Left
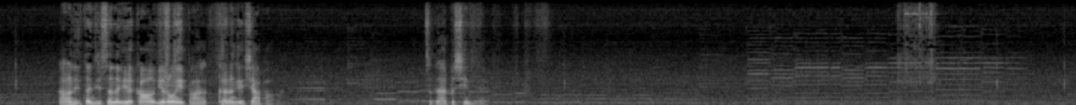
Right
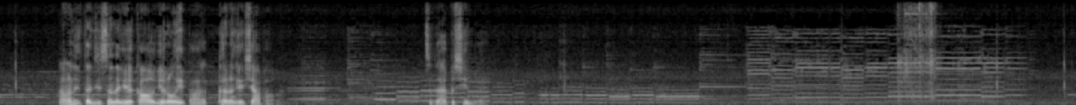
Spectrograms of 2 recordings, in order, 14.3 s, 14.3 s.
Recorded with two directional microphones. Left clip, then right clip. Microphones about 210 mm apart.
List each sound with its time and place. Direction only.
0.7 s speech: 15° right (ahead or behind)
5.7 s speech: 15° right (ahead or behind)
9.9 s music: centre (ahead or behind)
